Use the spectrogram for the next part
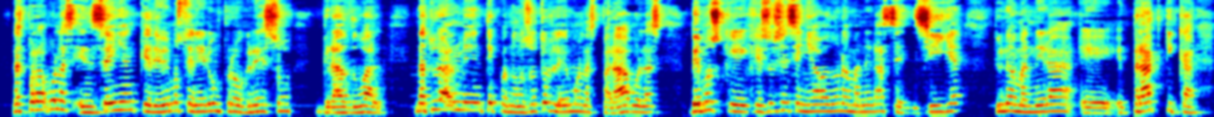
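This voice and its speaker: A man with a Mexican accent reading the Bible aloud and then preaching on it in an earnest, measured way. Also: high-pitched.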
